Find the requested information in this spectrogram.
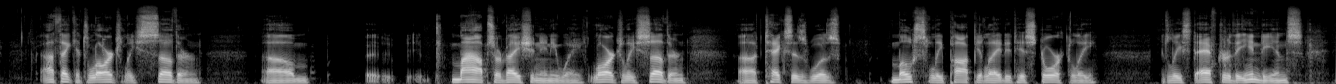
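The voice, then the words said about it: West Texan accent. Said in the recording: “I would describe my accent as West Texan.”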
